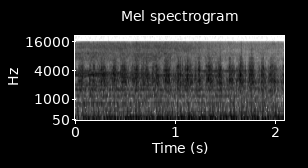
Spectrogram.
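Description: Background score of a TV drama: a loud, low rumbling drone with a steady pulse and faint held tones over it.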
